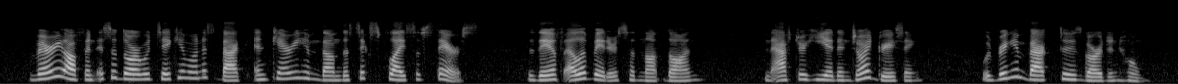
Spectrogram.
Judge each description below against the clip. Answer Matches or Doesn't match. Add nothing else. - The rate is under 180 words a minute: Doesn't match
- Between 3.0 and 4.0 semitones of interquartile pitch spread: Doesn't match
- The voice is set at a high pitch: Matches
